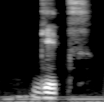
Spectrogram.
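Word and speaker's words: geht's: it Vates vgate s we often contract the gate and the S to gates gates so the question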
